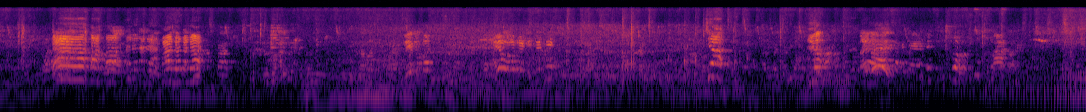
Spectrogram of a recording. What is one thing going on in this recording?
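Men talk and call out across an outdoor court.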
